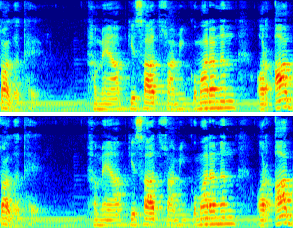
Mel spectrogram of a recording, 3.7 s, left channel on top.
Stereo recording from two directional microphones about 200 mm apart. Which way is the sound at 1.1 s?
30° left (ahead or behind).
